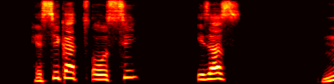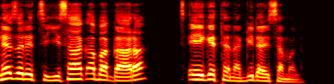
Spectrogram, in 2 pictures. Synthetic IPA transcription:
hɛsːɪkɐt͡sʼo̞ːsːɪ | ɪzɐs | nɛzɛɾɛt͡sːɪjɪsaːkʼɐbɐɡːaːɾɐ | t͡sʼe̞ːɡɛt̪ːɐnɐɡɪd̪ɐjsːɐmɐ̰lɐ

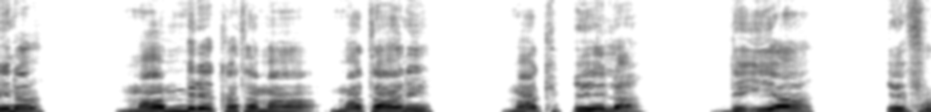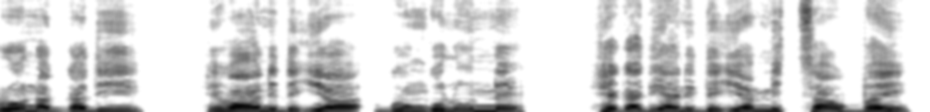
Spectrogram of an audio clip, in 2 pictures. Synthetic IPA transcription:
ɪnɐ | maːmːɪɾɛkɐt̪ɐmaːmɐt̪aːnɪ | maːkɪpʼeːlɐ | d̪ɛʔɪjaː | ɛfɾo̞ːnɐɡɐd̪iː | hɛwaːnɪd̪ɛʔɪjaːɡɔŋɡɔluːnːɛ | hɛɡɐd̪ɪjaːnd̪ɛʔɪjaːmɪt͡sːaːʊbːɐj

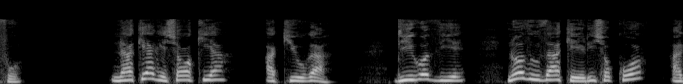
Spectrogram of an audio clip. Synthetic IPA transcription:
fo | nakɛaɣeɕɔːkiaː | kjuɣa | ndiːɣoðie | nɔðuðaːkeːɾiɕokoɔ | aɣ

